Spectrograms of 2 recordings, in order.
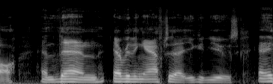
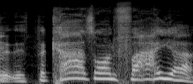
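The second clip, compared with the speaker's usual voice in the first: put-on thick Boston accent, higher pitch; 11 semitones higher, 4 dB louder than usual. Retelling a prank call to a rental car company: heavy Boston accent. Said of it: "this heavy Boston accent".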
